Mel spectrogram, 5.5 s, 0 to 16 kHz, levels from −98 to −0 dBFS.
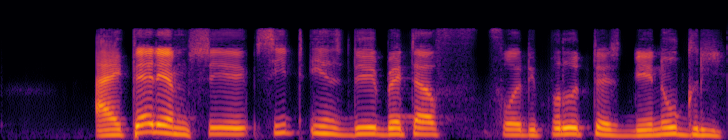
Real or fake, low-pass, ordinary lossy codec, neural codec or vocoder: fake; 7.2 kHz; none; codec, 16 kHz, 1 kbps, X-Codec, HuBERT features, trained on balanced general audio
